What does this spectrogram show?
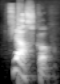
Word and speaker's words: fiasco: Fiasco. So I'll pronounce it with my accent. You can say it in English, but fiasco.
